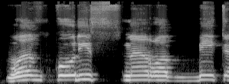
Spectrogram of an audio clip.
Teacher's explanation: یہ را آپ نے پر کر کے ادا کرنی ہے بوجہ زبر کے، اور با مشدد ہے تو مشدد حرف کو سختی کے ساتھ پڑھا جاتا ہے۔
